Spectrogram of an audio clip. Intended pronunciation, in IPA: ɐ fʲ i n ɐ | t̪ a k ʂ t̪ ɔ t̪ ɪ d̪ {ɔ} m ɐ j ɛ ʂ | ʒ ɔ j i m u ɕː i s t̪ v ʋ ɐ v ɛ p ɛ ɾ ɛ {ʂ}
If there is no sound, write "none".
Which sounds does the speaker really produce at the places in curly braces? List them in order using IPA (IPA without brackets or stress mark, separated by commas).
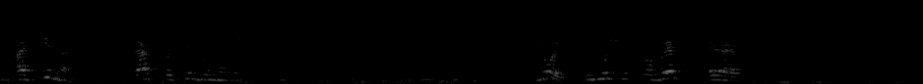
u, f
